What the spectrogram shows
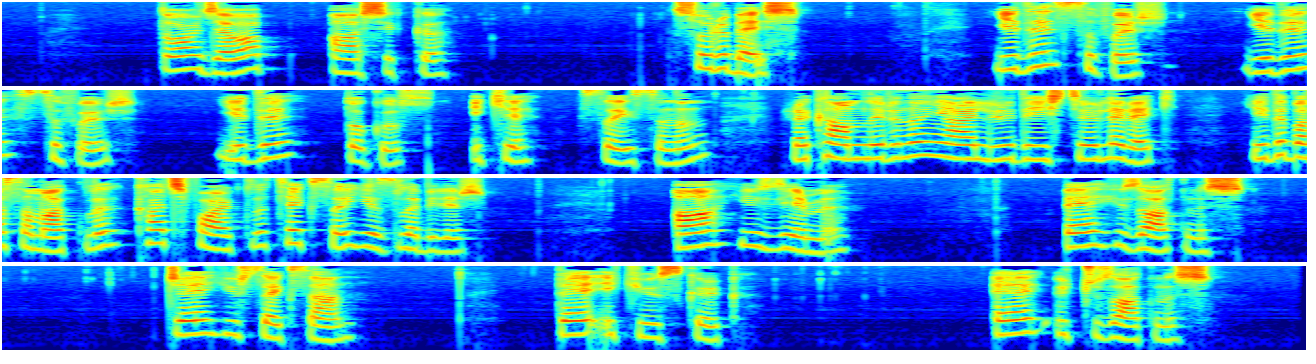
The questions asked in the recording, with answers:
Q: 7, 0, 7, 0, 7, 9, 2 sayısının rakamlarının yerleri değiştirilerek 7 basamaklı kaç farklı tek sayı yazılabilir?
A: Doğru cevap B şıkkı.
